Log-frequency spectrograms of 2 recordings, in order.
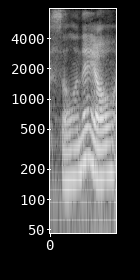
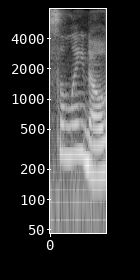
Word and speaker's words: Solano: It looks to me like Solaneo, and I've always mispronounced it until I finally met the winemaker, and he said it's Solano.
